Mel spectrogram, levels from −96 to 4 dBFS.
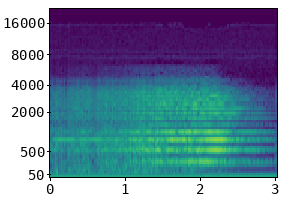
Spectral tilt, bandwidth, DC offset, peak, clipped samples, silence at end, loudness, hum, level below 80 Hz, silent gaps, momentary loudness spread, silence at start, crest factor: -5.5 dB/octave; 6.2 kHz; 0.7%; -6 dBFS; under 0.1%; 0.1 s; -20 LUFS; none; -60 dBFS; none; 18 LU; 0 s; 18 dB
